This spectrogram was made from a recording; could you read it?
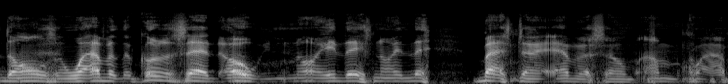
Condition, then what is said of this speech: ALS (motor neuron disease). Probably like twice as much energy you're trying to speak.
